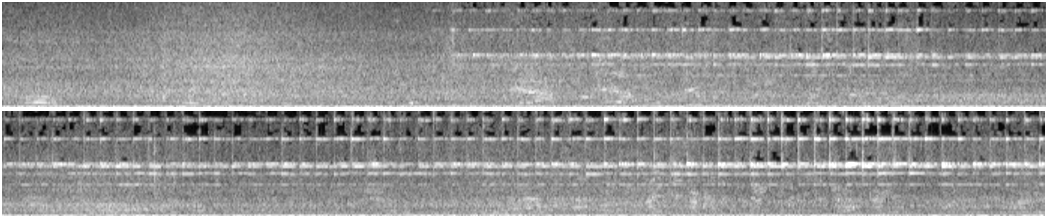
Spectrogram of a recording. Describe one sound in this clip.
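A car engine idles with a deep, steady rumble close by.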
